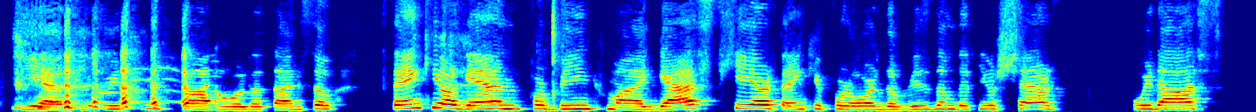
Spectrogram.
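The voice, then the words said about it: Slovene accent. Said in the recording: “with our Slovene accent”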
